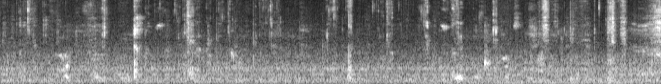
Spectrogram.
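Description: Close-up eating sounds of chewing and hand-mixing chicken curry and rice: irregular short mouth clicks and smacks, about two a second.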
